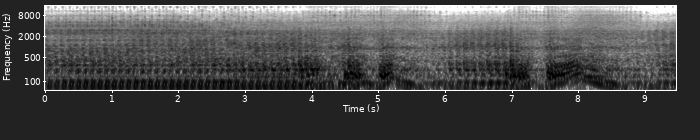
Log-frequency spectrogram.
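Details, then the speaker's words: 1994 Kawasaki Ninja 250 (ZZR250), sat for years, at uneven idle: loose, irregular knocking that vanishes when the clutch lever is pulled; clutch basket suspected, not confirmed. "um yeah you feel the clutch in that noise disappears it seems to be coming from the clutch end clutch basket"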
